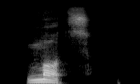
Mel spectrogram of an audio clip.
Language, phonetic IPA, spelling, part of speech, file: Polish, [mɔt͡s], moc, noun, Pl-moc.ogg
